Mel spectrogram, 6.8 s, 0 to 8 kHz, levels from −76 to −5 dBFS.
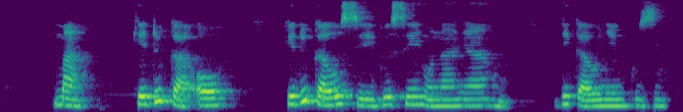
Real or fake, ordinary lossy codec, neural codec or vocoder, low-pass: real; none; none; none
